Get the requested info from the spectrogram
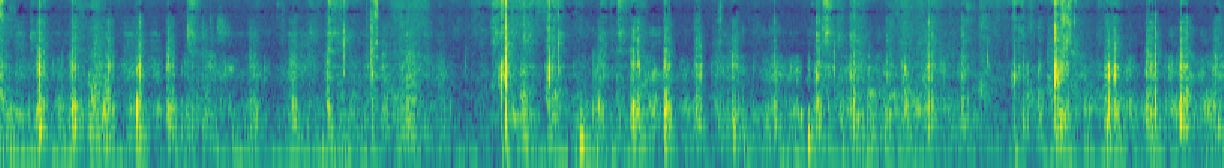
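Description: Close-up biting and chewing of crockpot-baked chunks of Argo laundry starch: many small, irregular crunches and clicks, with a few sharper snaps.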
